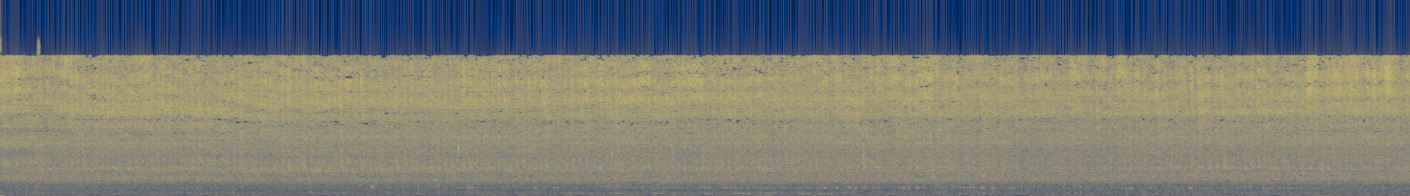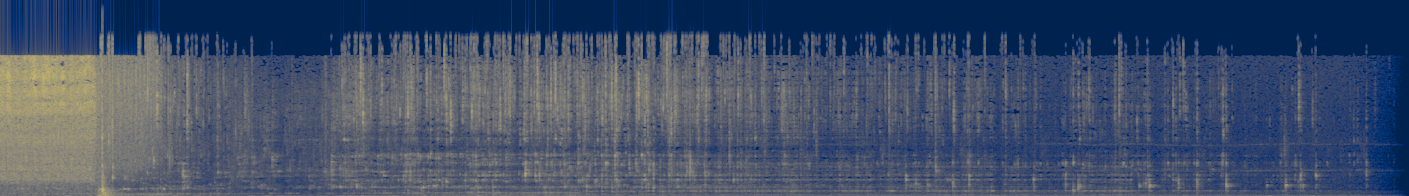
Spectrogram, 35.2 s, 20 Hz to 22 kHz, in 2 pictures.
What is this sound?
Recorded in my bathroom with B1 and Tubepre.
faucet, water, sink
